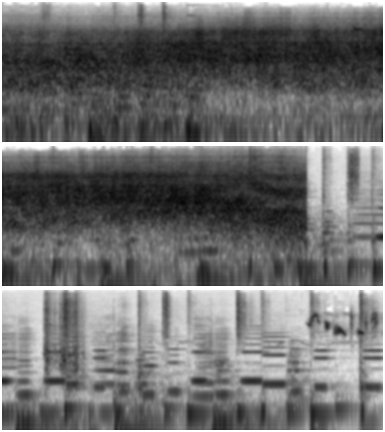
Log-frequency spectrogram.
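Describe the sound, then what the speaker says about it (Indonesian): A fighter jet's engine roars loud and steady for about seven seconds and then cuts off abruptly, followed by birds chirping and tweeting on their own. "Pesawat jet tempur."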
